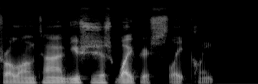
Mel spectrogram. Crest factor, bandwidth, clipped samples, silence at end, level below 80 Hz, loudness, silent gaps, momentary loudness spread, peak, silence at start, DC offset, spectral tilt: 20 dB; 16 kHz; under 0.1%; 0.45 s; -42 dBFS; -28 LUFS; none; 18 LU; -8 dBFS; 0 s; under 0.1%; -4.5 dB/octave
